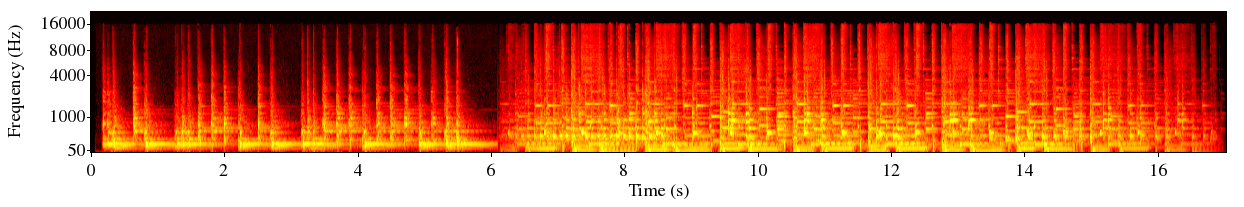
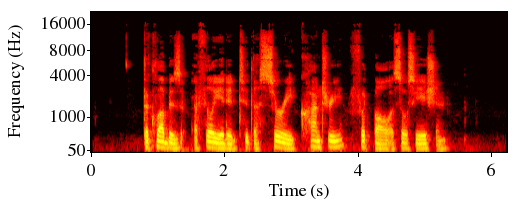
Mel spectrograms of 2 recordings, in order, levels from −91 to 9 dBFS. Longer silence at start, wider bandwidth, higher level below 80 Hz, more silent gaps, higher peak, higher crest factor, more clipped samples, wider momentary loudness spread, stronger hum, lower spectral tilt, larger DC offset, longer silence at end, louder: second, 0.15 s vs 0.8 s; about the same, 17 kHz vs 16.5 kHz; first, -32 dBFS vs -48 dBFS; neither; about the same, 0 dBFS vs -2 dBFS; about the same, 18 dB vs 18 dB; neither; about the same, 9 LU vs 8 LU; neither; about the same, -5.5 dB/octave vs -5.5 dB/octave; neither; second, 0.15 s vs 0.9 s; about the same, -18 LUFS vs -20 LUFS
